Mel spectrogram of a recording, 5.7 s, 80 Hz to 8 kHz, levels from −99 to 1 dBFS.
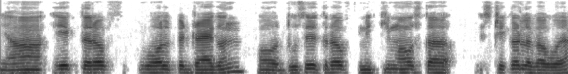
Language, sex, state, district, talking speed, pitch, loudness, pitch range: Hindi, male, Chhattisgarh, Raigarh, 150 wpm, 135 Hz, -20 LUFS, 130-140 Hz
